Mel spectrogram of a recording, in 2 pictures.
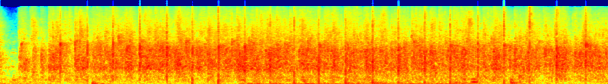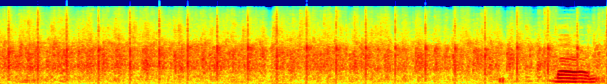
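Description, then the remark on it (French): Sustained audience applause, a dense, steady wash of many hands clapping at even loudness for about twelve seconds, with a voice starting up just as it ends. “C'est à moi de vous applaudir et merci beaucoup pour toutes vos questions et vos remarques.”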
